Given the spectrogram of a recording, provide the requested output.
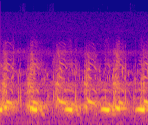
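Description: Grey crowned cranes give soft, nasal, slightly falling notes, repeated about twice a second in a steady back-and-forth series.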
